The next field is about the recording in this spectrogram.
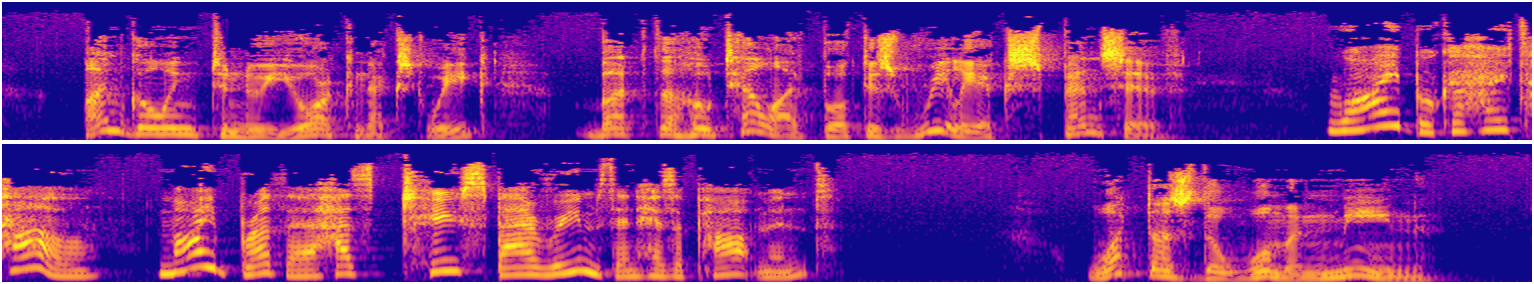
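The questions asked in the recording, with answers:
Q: What does the woman mean?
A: He could stay in her brother's apartment, which has two spare rooms, instead of a hotel.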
